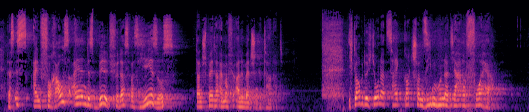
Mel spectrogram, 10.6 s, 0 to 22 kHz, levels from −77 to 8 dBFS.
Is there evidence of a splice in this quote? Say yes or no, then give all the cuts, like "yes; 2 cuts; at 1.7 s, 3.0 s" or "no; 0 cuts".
yes; 1 cut; at 6.9 s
